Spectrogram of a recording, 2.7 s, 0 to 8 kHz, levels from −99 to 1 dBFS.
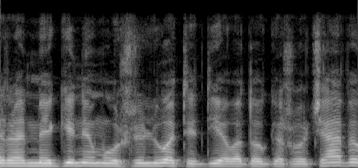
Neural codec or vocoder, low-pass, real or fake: none; 7.2 kHz; real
